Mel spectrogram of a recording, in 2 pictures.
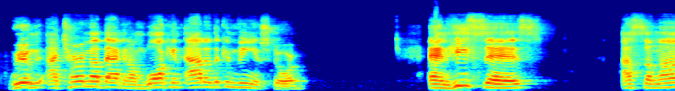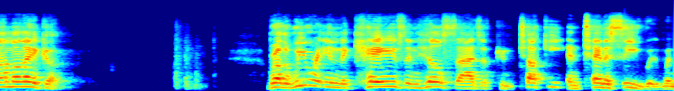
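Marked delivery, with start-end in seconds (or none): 6.2-7.4 "Assalamu alaikum" in smooth native-sounding Arabic, no Southern twang; proper Arabic greeting. Retold or imitated. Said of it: "He didn't say it with no twang, no accent. He said it like it should be said".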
